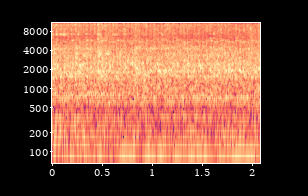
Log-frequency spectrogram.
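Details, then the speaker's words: 1929 Ford Model A Tudor sedan four-cylinder idling with one hood side open: a low, steady idle with an even, soft beat and no knocks or ticks. It sounds healthy and is said to drive nicely. "Listen to her purr. Pretty cool. Drives out nice too."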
